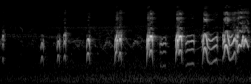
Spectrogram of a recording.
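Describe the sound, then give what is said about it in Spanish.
A scissor-tailed flycatcher, a United States bird migrating north to nest in the open country of Texas and Oklahoma, calls: a few sharp, scattered chips that quicken into a rapid, excited run of squeaky, chattering notes, with no voices present. “Esta es una de las aves más difíciles de olvidar de Estados Unidos, una tijereta rosada.”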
